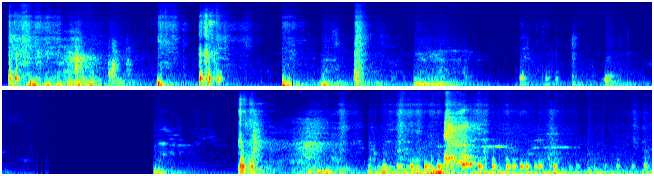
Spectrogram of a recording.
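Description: Hands rub, press and pat against skin and hair close by.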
